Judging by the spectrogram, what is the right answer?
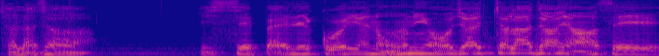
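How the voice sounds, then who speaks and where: A man puts on a cartoonish character voice at a medium pitch and speaks at a fairly slow pace. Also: lively intonation. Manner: commanding, ominous.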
